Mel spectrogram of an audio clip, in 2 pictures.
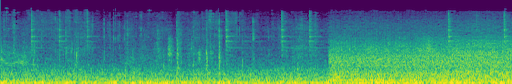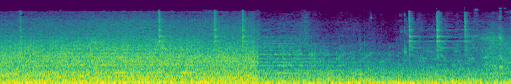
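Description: Film soundtrack: music over the steady drone of a four-engine turboprop transport plane in flight, with a louder rush of engine noise from about three seconds in until nearly eight seconds.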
